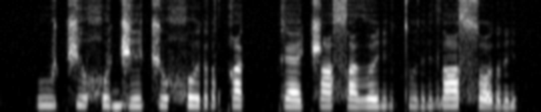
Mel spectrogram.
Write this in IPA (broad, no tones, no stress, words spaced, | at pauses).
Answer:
ut͡ʃi χʷed͡ʒet͡ʃu χʷœrqɛ kːæt͡ʃɑ sˤeðyrtʷe ri sˤyr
